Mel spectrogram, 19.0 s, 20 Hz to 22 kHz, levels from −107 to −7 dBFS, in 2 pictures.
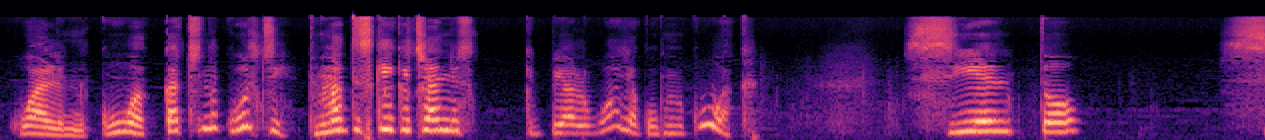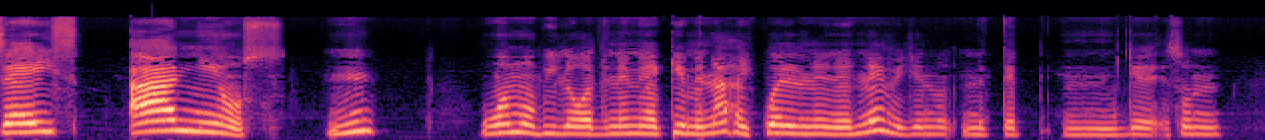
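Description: From start to finish the speech sounds dull and smeared, with a watery, warbling edge on held sounds and a fizzy texture on the sibilants. Nothing gets through above about 13.8 kHz, so the top end is simply gone. That's likely AAC compression at a low rate, something around 24 kbps. The encoder has dropped its cut-off and is starving the bands it keeps, which smears and fizzes audibly.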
